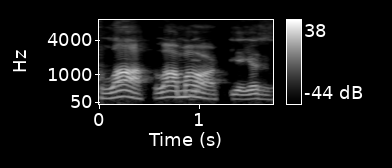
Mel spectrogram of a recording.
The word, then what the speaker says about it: Lamar: a spell l-e-m-a-r l-a like how it's pronounced la la mar yeah yours is like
